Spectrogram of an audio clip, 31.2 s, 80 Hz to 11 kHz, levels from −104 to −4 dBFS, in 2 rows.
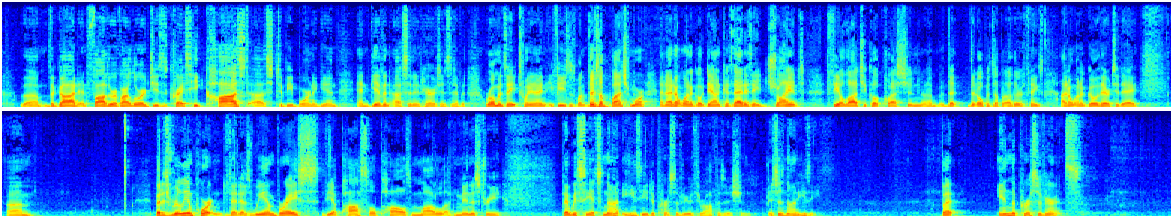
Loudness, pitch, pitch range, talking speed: -27 LUFS, 120 Hz, 110-130 Hz, 185 wpm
